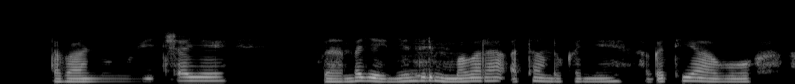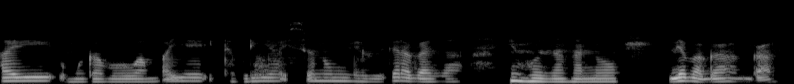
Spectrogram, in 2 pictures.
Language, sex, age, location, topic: Kinyarwanda, female, 18-24, Kigali, health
